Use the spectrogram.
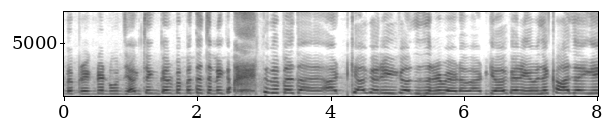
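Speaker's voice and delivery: on the verge of tears, lightly acted; tearful panic. Pregnant girlfriend fretting to boyfriend, a touch tearful. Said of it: "ये कह के वेंकिंग रोने लगी".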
